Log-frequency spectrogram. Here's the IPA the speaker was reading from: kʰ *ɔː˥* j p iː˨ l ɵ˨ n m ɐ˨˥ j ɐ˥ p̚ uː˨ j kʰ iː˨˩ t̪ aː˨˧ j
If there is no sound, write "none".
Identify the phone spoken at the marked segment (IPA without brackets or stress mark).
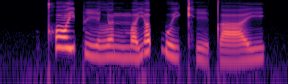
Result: ɔː˥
